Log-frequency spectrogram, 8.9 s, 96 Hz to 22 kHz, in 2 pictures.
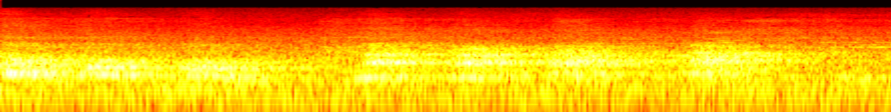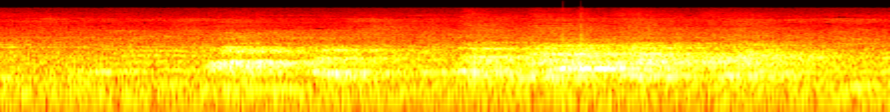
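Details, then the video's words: Dogs at a dog park called The Barking Lot, recorded 15 September 2018; several irregular barks and yips in bursts over steady background noise, with a quieter stretch in the middle. "The Barking Lot"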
